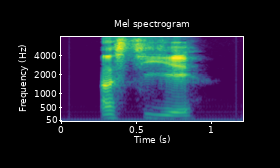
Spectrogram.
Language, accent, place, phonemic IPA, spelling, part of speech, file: French, France, Lyon, /ɛ̃s.ti.le/, instiller, verb, LL-Q150 (fra)-instiller.wav
- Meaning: to instil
